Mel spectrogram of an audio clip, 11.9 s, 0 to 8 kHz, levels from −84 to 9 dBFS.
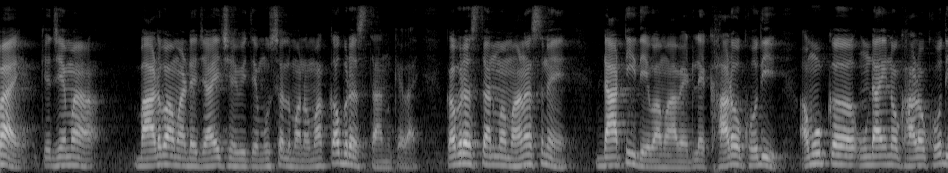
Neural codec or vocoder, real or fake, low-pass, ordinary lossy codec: none; real; 7.2 kHz; none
